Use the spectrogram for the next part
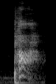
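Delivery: sharp spoken slap noise; slap sound. A narrator's reading. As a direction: smack out a loud Pah. Fairy slaps the doll.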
